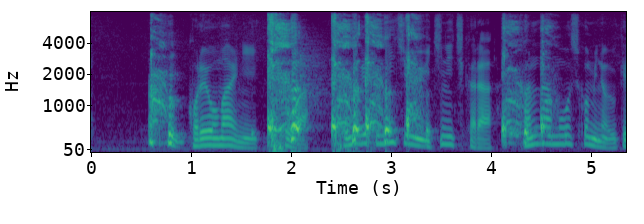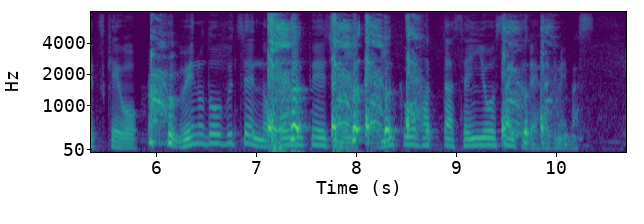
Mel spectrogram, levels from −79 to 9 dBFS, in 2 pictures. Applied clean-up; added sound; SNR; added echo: none; Cough; -5 dB; none.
